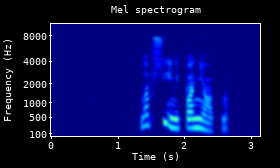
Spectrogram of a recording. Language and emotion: Russian, sad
